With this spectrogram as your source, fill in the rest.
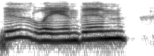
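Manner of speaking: meek feeble high voice. Mocking a voicemail greeting by imitating Landon sounding weak. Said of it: "you sound weak. You sound like a pushover".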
